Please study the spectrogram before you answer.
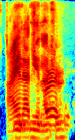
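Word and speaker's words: Iheanachor: How do you pronounce that last name? Ionaker? Oh, the big Arizona State kid? Yeah. Ionacher. Atcher. Okay.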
